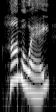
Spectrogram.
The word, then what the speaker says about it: Hamawy: I am shocked and I am disgusted that this guy, Dr. Adam Hamaway, that's how you pronounce his name.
